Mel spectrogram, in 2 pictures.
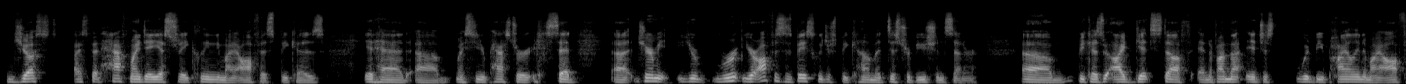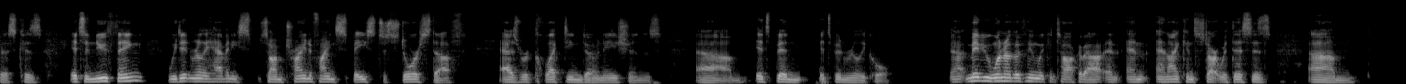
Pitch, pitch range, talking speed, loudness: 115 Hz, 105-125 Hz, 205 wpm, -31 LUFS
